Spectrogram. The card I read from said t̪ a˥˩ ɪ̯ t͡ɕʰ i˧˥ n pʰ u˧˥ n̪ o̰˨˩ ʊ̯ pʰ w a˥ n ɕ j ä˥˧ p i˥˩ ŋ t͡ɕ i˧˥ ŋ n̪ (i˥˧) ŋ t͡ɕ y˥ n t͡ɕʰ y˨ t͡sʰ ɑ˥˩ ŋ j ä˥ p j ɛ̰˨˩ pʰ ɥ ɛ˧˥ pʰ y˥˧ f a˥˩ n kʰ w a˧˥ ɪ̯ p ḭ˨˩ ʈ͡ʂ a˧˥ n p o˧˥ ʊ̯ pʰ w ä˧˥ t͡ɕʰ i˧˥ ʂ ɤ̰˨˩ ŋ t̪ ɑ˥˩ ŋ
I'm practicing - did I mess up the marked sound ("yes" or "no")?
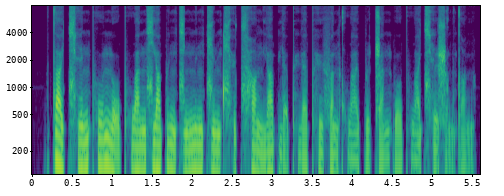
yes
